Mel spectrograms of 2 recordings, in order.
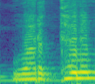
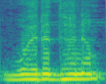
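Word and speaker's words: വര്ദ്ധനം: വർദ്ധനം എന്നതിന് വരുധനം എന്നുമാണ് വേണ്ടത്.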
